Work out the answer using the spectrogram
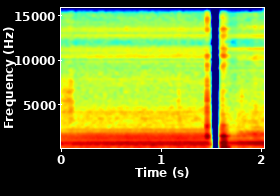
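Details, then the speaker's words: Lynxmotion Johnny 5 robot with torso fitted: steady high-pitched servo hum holding position, cutting out briefly; the cheap Chinese servo in the lowest torso position hums most, versus a Hitec HS-645MG above it. "and as you can hear the servos are huming Noy um I've put the cheap Chinese Servo in position number one which is the lowest in the Torso"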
